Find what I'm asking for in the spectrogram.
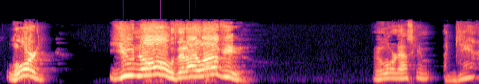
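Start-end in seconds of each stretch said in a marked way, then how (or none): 0.1-3.7 high, loud, slow plea; insistent declaration. Acted. Peter answering the Lord's repeated question, loud pleading insistence. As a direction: press each word out loudly.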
